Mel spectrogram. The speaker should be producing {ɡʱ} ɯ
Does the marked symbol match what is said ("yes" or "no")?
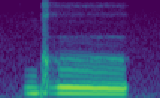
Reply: yes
